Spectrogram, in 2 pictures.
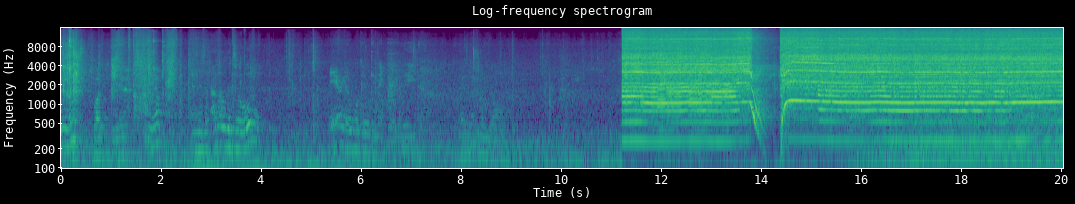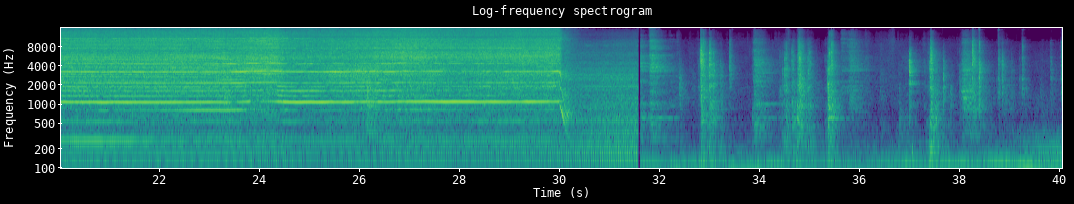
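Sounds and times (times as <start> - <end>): air grinder whining: 11.2 - 31.6.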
